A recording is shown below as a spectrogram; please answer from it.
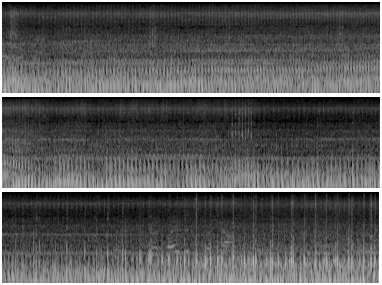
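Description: Trials motorcycle engine running at low revs on a slow climb, settling toward idle near the end as the bike stops.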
